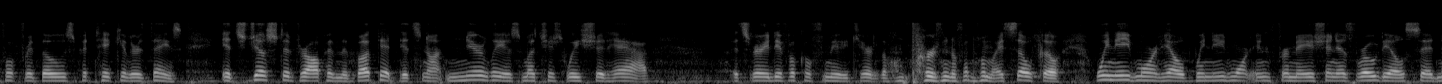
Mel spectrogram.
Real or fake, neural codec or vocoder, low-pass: fake; codec, 24 kHz, 0.9 kbps, WavTokenizer, small release; 7.2 kHz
